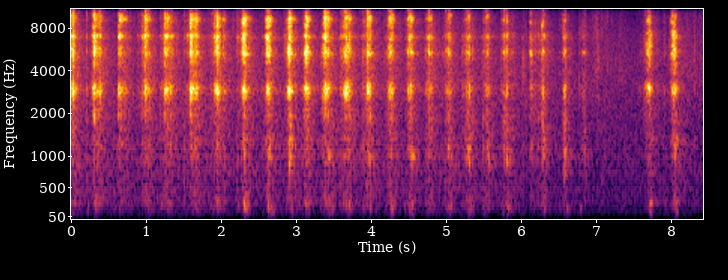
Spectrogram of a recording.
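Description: A metal needle tool scratches through purple kinetic sand packed into a paper cup, making about two dozen quick, bright, gritty rasping strokes in a steady rhythm. The strokes grow gradually softer, pause briefly near the end, then return with two final scrapes.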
